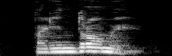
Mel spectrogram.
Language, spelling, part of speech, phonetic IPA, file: Russian, палиндромы, noun, [pəlʲɪnˈdromɨ], LL-Q7737 (rus)-палиндромы.wav
- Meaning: nominative/accusative plural of палиндро́м (palindróm)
